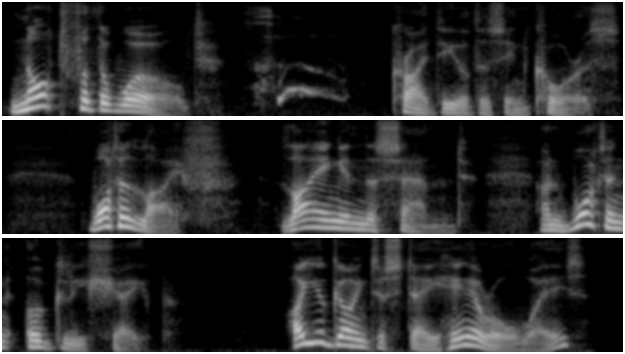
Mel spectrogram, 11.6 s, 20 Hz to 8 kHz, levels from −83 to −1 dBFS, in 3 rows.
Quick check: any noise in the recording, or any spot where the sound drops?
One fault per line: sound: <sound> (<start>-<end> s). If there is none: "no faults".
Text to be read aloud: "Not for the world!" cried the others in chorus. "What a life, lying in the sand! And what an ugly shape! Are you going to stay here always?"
sound: sigh (1.5-2.2 s)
